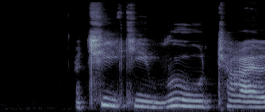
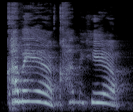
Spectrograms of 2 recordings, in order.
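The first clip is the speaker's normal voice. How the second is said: higher, louder mock summons; imitating mum calling her over sharply; mother calling; 11 semitones higher, 6 dB louder than usual. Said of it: "she would say".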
